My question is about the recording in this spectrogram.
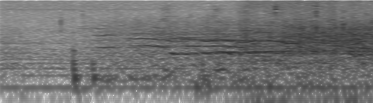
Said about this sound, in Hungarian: Kedves Mária Rádió hallgatók, a szokott módon nagy vihartaps köszönti a Szent Atyát. Ezzel búcsúznak el ők is a Szent Atyától, és mi is a kedves hallgatóktól.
